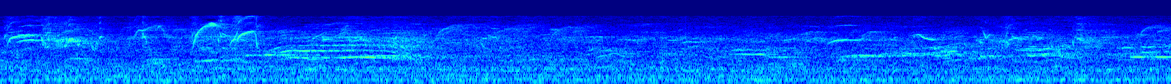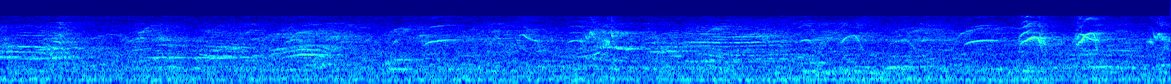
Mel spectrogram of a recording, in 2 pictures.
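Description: Birds chirping and calling: many short, quick notes and rising sweeps, some in short repeated series, over a steady background hum.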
